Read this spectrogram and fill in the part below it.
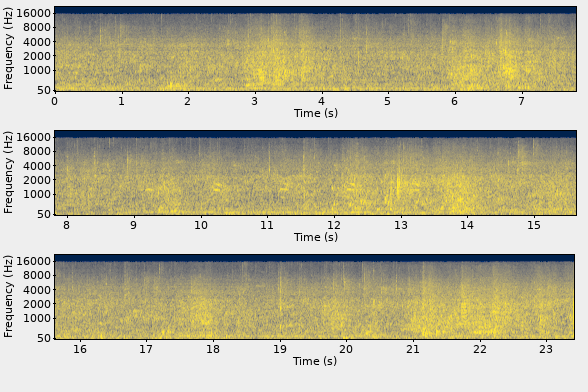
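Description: A polar bear splashes as it swims and dives in water.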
